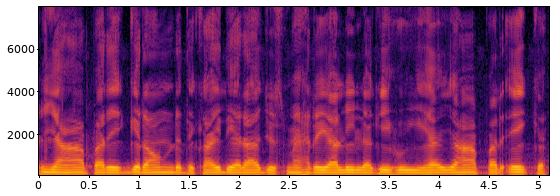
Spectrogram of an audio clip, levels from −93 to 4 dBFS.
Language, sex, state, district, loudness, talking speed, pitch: Hindi, male, Chhattisgarh, Kabirdham, -16 LUFS, 190 wpm, 115 Hz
